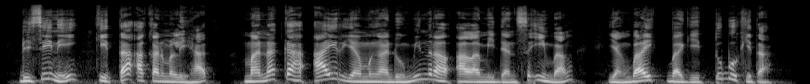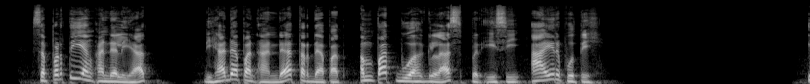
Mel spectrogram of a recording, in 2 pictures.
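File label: Indonesian, male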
